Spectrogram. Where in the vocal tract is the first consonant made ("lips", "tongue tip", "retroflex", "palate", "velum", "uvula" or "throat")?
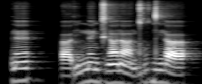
tongue tip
